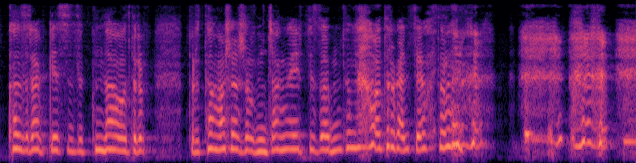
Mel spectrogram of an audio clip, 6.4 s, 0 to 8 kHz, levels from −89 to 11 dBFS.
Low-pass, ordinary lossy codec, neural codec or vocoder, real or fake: 7.2 kHz; none; codec, 16 kHz, 8 kbps, FreqCodec, smaller model; fake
